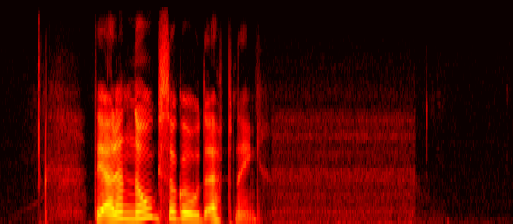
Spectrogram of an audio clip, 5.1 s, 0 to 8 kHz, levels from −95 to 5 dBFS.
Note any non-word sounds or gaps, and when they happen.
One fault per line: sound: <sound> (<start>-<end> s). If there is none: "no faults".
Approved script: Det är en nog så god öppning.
no faults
